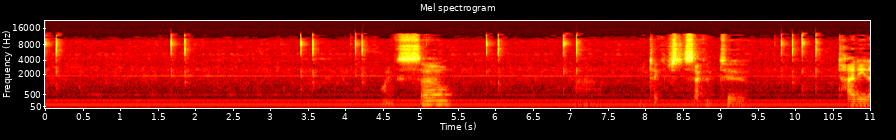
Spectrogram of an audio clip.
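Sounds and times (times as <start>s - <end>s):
computer mouse clicks: 0.0s - 0.2s, 1.6s - 2.0s, 3.4s - 4.3s, 5.9s - 6.2s, 6.9s - 7.2s, 9.8s - 10.4s
low electrical hum: 0.0s - 11.0s.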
